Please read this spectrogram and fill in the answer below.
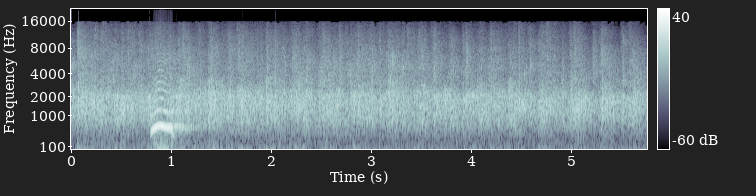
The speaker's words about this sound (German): Und dafür dürfen wir auch mal richtigen Applaus unseren Lobpreisern geben, unseren Musikteam. Oh, ein bisschen mehr.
